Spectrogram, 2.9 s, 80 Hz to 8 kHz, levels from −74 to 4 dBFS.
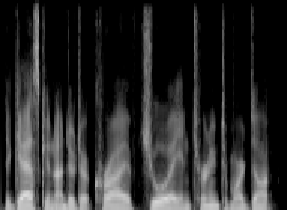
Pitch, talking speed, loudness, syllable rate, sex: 130 Hz, 230 wpm, -18 LUFS, 6.0 syllables/s, male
